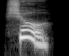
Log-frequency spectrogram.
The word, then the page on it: CURE: British English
